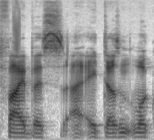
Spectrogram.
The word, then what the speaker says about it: Phoibos: F-I-B, a schwa, and then an S. I believe it's Phoibos.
